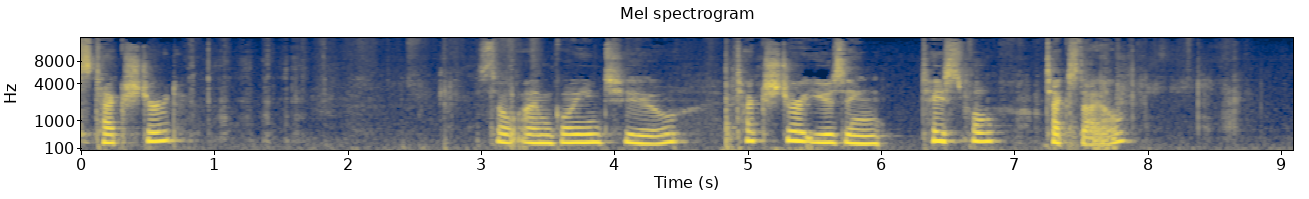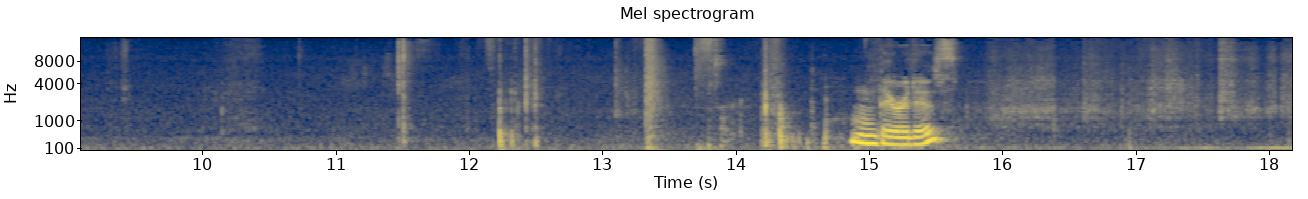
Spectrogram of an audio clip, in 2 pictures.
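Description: Card stock rustles and slides as it is handled.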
